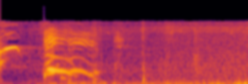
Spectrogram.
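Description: A girl's high-pitched voice: a short rising cry at the very start, then a quick run of squealing cries with rising and falling pitch about half a second in.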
